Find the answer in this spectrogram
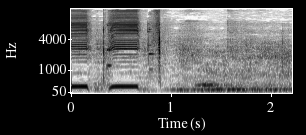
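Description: Two short beeps of a horn, each a steady buzzy tone about a third of a second long, close together in the first second.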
